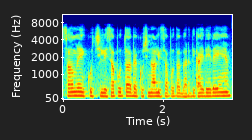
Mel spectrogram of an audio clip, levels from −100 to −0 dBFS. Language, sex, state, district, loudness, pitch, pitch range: Hindi, male, Uttar Pradesh, Shamli, -17 LUFS, 140 Hz, 135-145 Hz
